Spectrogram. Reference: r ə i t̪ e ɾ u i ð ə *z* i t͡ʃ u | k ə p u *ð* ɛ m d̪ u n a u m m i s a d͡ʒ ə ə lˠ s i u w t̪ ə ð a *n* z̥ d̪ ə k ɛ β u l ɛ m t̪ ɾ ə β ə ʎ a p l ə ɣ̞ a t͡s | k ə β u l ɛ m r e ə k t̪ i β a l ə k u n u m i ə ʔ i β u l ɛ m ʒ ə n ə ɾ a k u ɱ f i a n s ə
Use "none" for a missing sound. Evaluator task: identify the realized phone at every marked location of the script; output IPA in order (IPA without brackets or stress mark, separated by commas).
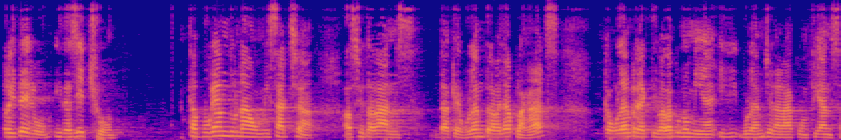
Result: z, ɣ, n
